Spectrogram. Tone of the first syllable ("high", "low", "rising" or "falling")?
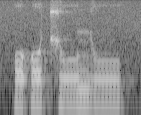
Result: low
